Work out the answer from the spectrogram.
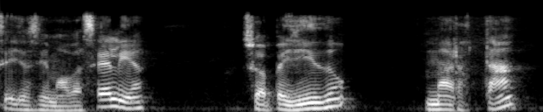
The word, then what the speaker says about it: Martin: llamaba Celia su apellido Marta se pronuncia en francés se escribe Martin ellos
